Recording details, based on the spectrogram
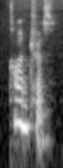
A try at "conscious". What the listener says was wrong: you're about 80 to 90% there, but it seems as if there's almost a T sometimes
